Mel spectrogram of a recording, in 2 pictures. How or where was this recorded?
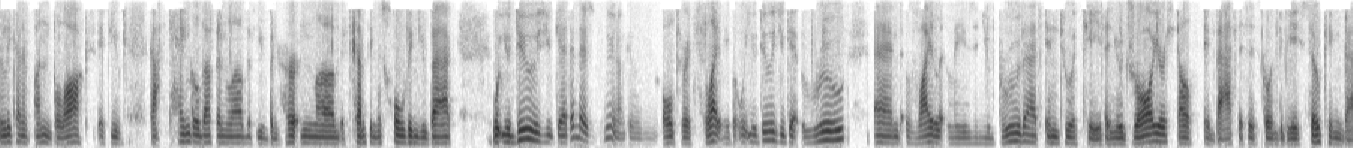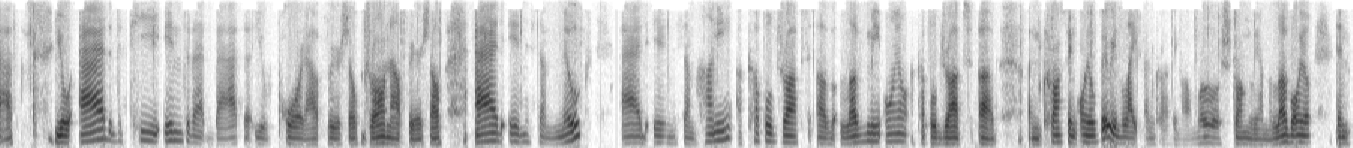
phone line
